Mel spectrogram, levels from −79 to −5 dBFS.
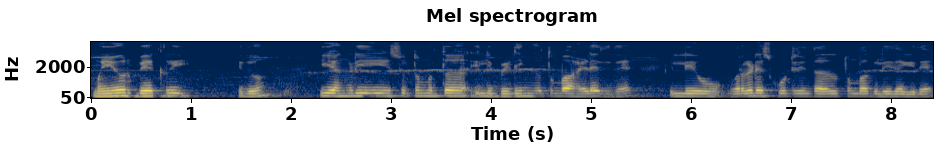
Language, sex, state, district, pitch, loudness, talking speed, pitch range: Kannada, male, Karnataka, Dharwad, 140 Hz, -23 LUFS, 135 wpm, 135-145 Hz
